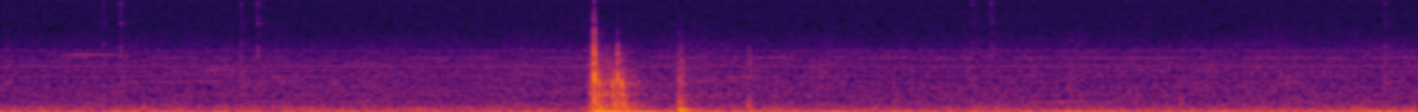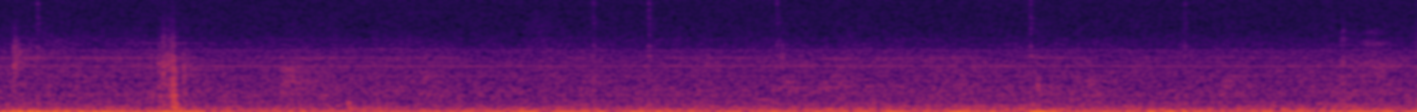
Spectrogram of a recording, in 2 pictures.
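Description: Steady low background hum and hiss with one sharp knock about three seconds in and a couple of fainter clicks later.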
